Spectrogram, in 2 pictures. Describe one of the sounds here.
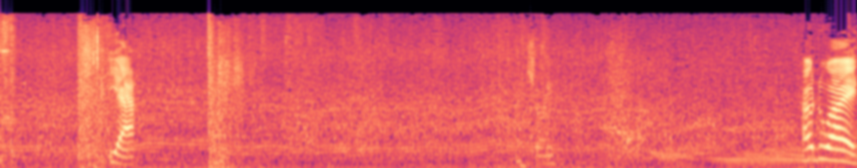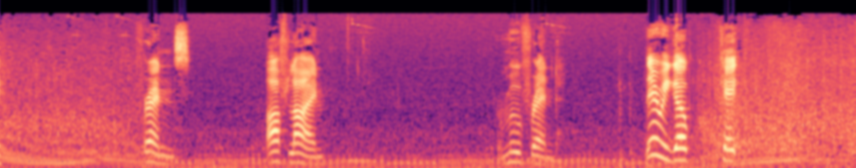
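A motorbike engine hums steadily.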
